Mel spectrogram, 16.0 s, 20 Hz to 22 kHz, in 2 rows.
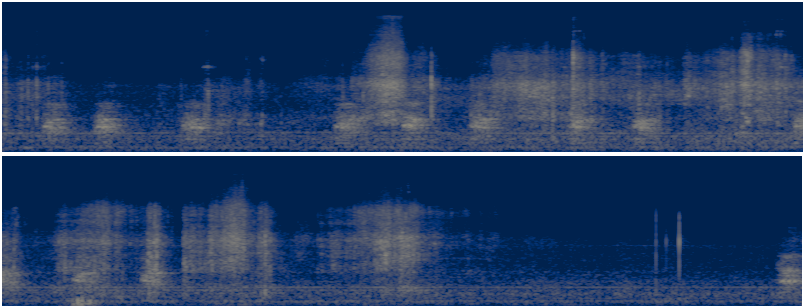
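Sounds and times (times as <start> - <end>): fabric bag rustling: 3.4 - 13.0.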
